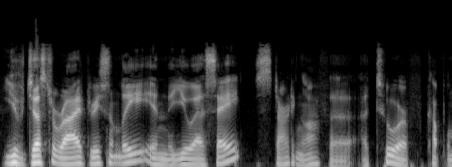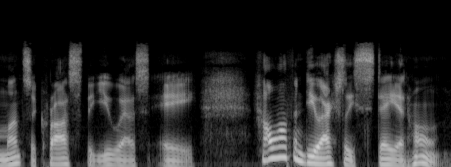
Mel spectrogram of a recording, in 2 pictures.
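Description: A man hosting a radio interview, speaking in a measured, gentle way. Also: fairly low pitch, expressive, dry recording. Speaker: radio host.

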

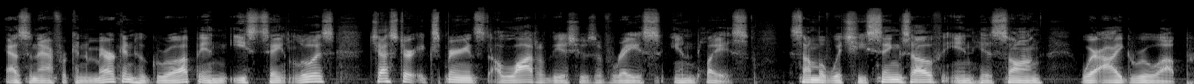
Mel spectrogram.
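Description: An older man hosts a radio talk show in a deep, low voice. He speaks thoughtfully and pauses to search for words, sometimes restarting a sentence. The studio sound is dry and close. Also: no room sound. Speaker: radio host.

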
